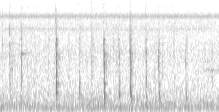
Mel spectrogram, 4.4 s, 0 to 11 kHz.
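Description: A string of faint, irregular metal clicks as the carrier and ring gear of a 1973 GMC motorhome final drive are rocked by hand against their play. The clicking is the slop in the unit, which the owner hopes new bearings will cure.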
